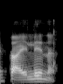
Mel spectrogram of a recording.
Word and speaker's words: टाइलिन: दूसरा नाम होता है टाइलिन। सलाइवरी एमाइलेज जब वो स्टार्च को किसमें चेंज कर देती है, ग्लूकोज में। सलाइवरी एमाइलेज, इसको टाइलिन कहते हैं, पी इसका साइलेंट होता है, इस तरह से पढ़ते हैं।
